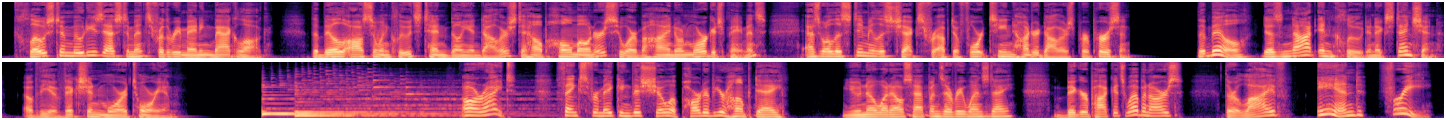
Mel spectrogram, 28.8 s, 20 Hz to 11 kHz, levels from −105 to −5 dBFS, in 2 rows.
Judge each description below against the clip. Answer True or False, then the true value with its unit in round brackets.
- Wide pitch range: True (6.3 semitones)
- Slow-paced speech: False (150 wpm)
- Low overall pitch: True (125 Hz)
